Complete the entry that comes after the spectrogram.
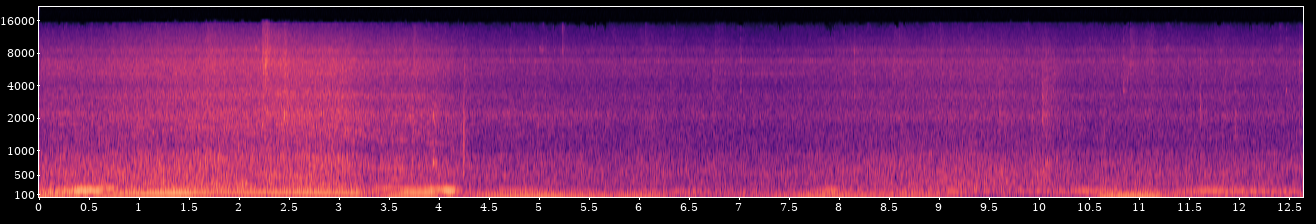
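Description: Jeep Wrangler engine pulling along a rough dirt trail at low speed. It revs up in the first second and eases back about four seconds in, then runs on more steadily with a deep rumble that swells briefly near the end.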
